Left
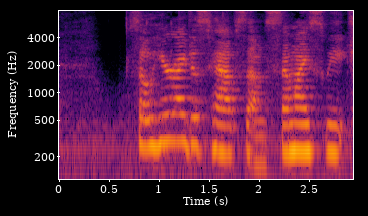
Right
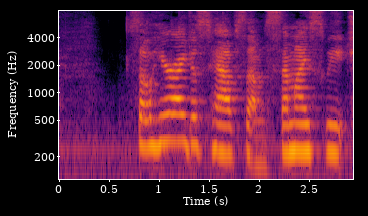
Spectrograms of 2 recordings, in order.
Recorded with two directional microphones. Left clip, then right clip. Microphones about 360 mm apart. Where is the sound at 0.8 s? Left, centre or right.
Centre.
